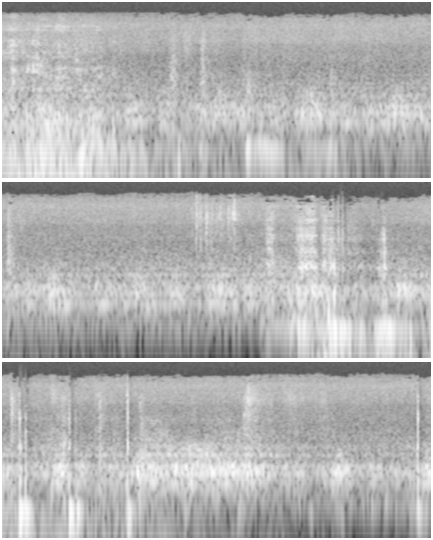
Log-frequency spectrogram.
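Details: First time hearing this baby's heartbeat on Doppler, after the first doctor couldn't find it: muffled hiss gives way to a quick, rhythmic whooshing pulse; fetal heartbeat on Doppler.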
